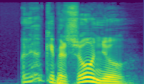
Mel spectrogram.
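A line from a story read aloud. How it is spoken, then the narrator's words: Exclamation. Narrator (Italian): esclamò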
